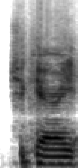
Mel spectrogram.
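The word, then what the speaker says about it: Sha'Carri: just amazing so um it's like mariah carey you see shakiri i'm actually pronouncing your name correctly it's only taken me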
